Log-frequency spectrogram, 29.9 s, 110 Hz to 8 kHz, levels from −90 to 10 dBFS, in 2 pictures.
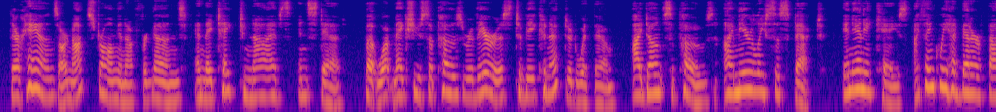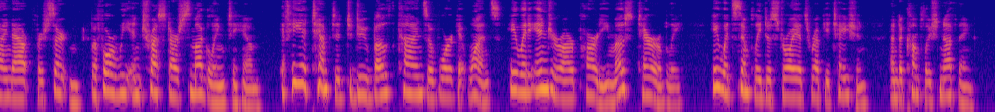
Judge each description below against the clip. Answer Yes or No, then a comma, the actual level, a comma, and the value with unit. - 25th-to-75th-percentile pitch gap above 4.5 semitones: No, average, 4.1 semitones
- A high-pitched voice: Yes, high, 200 Hz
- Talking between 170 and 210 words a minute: No, average, 155 wpm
